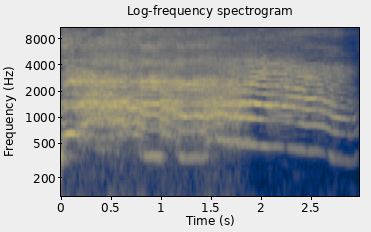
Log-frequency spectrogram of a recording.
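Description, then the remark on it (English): A man lets out a long, wild scream of agony, raw and rasping at first, then thinning into a wavering wail that drops off at the end. It is loud and alone. “the wee man emits a feral scream often heard from jungle cats in the depths of agony.”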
